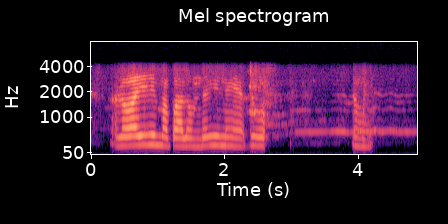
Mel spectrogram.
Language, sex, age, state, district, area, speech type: Manipuri, female, 30-45, Manipur, Churachandpur, rural, conversation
